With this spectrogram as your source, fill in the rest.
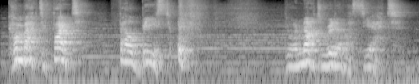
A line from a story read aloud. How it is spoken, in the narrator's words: she speaks, the booming voice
